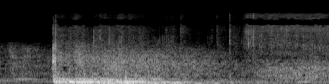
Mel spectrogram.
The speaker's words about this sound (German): Ein Bewohner eines Hochhauses in Lviv hat drei der Explosionen auf dem Handy gefilmt. Wie aus dem Nichts schlagen da die Raketen im Stadtgebiet ein. Man sieht einen Feuerball und hört etwas später auch die Detonation.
